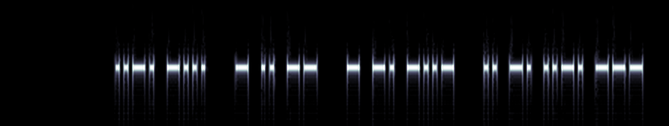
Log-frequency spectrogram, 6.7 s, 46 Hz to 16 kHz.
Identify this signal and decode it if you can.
Morse code, heard as a keyed tone, about 28 wpm, 700 Hz. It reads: FB TIM TNX INFO
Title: Practice QSO - Exchange 3 - More Info - 28wpm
